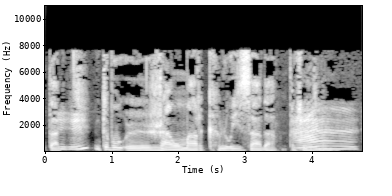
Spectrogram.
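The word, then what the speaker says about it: Luisada: Tak, Jean-Marc Louisada. Louisada, mm-hmm. Tak się akcentuje.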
